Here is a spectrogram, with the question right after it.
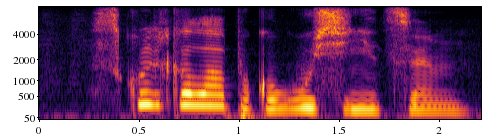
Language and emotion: Russian, angry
